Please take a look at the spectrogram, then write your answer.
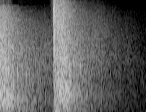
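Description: A single sharp gunshot cracks out on a shooting range, loud and close, with a long echoing decay trailing away afterward and another shot's tail fading at the start.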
